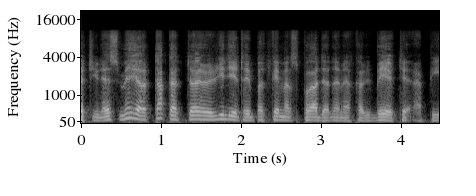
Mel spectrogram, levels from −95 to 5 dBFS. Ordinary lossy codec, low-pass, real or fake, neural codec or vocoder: AAC, 64 kbps; 10.8 kHz; fake; codec, 16 kHz in and 24 kHz out, 0.6 kbps, FocalCodec, streaming, 4096 codes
